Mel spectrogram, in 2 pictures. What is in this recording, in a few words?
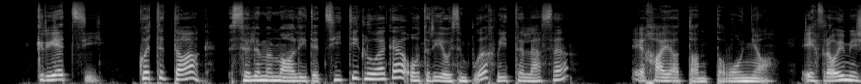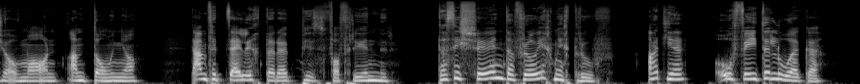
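Swiss, Freundlich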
